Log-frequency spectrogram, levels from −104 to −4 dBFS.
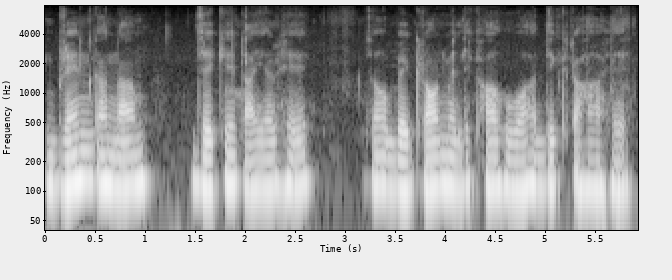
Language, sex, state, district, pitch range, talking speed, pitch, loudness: Hindi, male, Arunachal Pradesh, Lower Dibang Valley, 105-115 Hz, 140 wpm, 110 Hz, -18 LUFS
